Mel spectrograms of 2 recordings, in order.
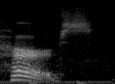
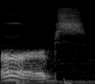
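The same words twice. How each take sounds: First: The word begins with an audible h sound. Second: The word begins without any h sound. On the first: This is how people in the UK say it. "They'll also say herbs, which is how it's spelled" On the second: This is how people in America say it. "we say herbs because the H is silent"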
